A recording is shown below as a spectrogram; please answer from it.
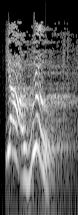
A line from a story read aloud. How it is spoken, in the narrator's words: roared the junior, as he sprawled on the floor over Harry's legs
